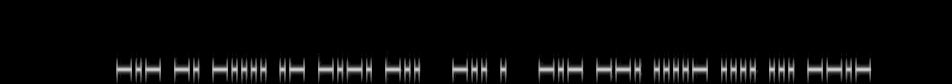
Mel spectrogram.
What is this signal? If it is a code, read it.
Morse code, heard as a keyed tone, about 25 wpm, 700 Hz. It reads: KN6ACD DE KG4HSQ
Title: USA Callsign DE Callsign 25wpm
